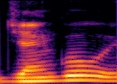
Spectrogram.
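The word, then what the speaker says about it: Django: जेंगो यह जेंगो डी जे लिखा हुआ है। लेकिन आपने इसको जे पढ़ना है। डी को डी इसमें साइलेंट है।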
